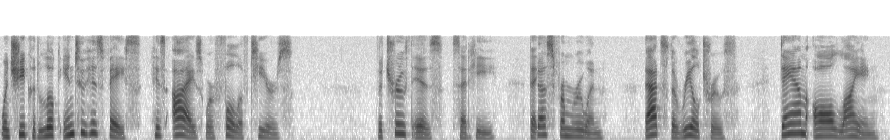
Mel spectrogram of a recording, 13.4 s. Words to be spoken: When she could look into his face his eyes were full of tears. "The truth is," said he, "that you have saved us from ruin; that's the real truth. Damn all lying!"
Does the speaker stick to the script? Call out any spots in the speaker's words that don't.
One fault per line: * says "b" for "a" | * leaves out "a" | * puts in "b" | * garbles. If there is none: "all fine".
* leaves out "you have saved"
